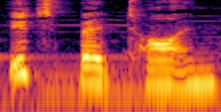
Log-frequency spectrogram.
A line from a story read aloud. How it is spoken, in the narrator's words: growled Daddy Lion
